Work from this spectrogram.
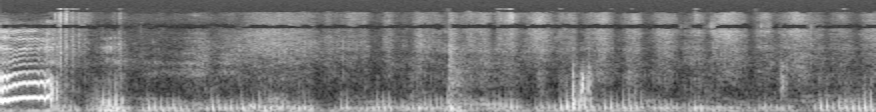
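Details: Eric, a pet cat, purring in a low rumble after a short rising chirp-like note at the start, with faint clicks and rustling over the steady drone.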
